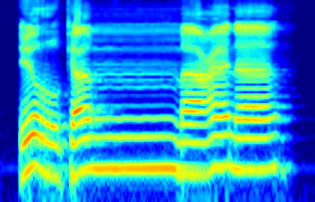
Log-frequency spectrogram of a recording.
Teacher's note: Ba bertemu mim diidghamkan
